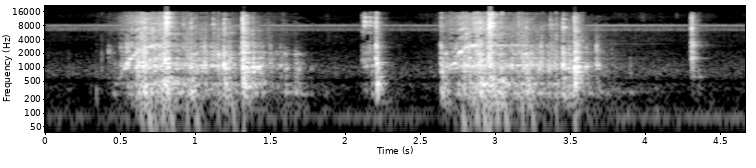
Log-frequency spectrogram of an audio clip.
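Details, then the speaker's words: Choked, rear-pull recoil small gas engine on an electric-to-gas golf cart conversion: two hard rope pulls, each a short burst of rattling turnover with no firing, because the ignition switch was left off. "Gotta remember to turn it on."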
